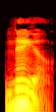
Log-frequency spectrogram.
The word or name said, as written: nail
